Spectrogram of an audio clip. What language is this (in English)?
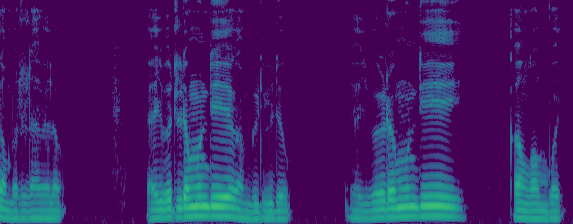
Pero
